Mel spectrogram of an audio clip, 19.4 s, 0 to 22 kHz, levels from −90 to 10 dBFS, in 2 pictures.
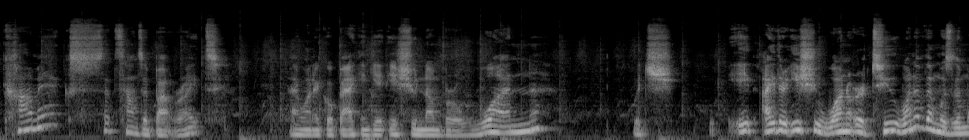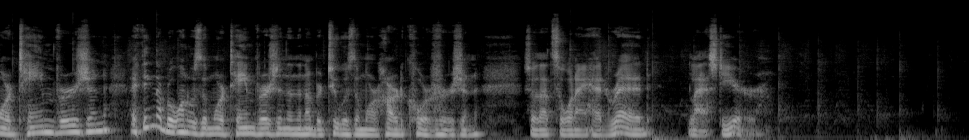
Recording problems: household noises; faint; throughout; 30 dB below the speech

